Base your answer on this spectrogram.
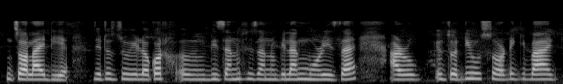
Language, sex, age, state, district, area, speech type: Assamese, female, 18-30, Assam, Golaghat, rural, spontaneous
